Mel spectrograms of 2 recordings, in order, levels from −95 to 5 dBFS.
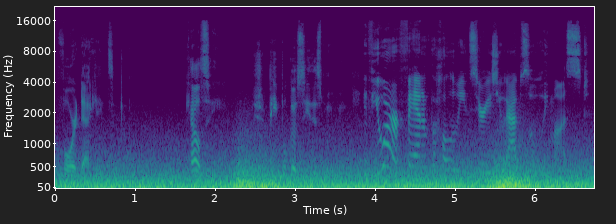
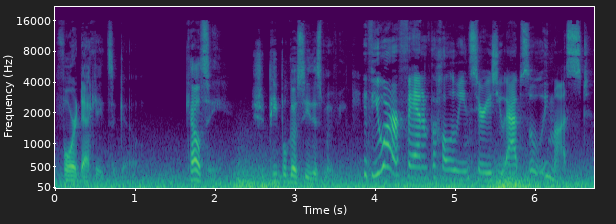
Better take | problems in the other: second | wind noise on the microphone; heavy; 3 dB above the speech; occasional gusts in the second

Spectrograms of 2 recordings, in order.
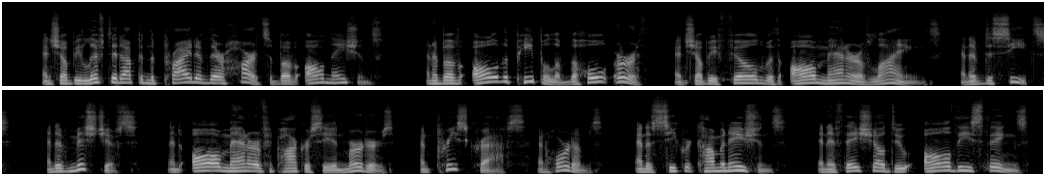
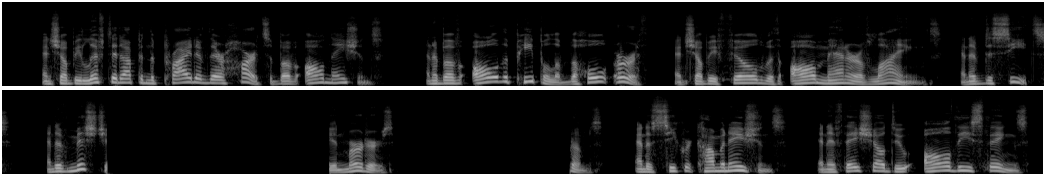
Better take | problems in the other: first | audio cutting out; at 11 s for 2 s and at 15 s for 1.5 s

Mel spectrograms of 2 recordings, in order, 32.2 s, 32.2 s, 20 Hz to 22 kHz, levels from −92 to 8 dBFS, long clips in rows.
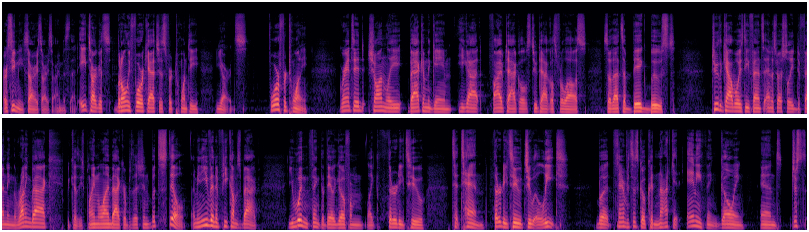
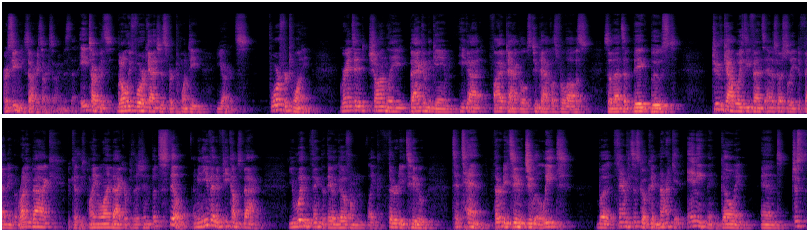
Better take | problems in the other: first | off-mic speech; far // room echo; slight; dies away in 0.4 s

